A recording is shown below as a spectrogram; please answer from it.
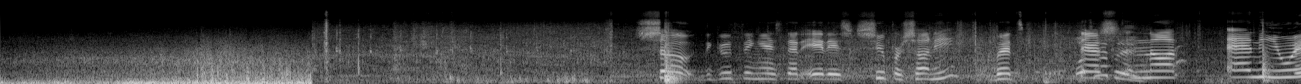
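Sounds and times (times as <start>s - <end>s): wind buffeting microphone: 0.0s - 7.5s, 11.9s - 13.0s.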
